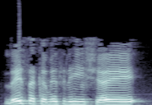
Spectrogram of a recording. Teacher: the word ends with hamzatul qat. So, if you stop on it, you have to stop with hamzatul qat. That means it's a glottal stop.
